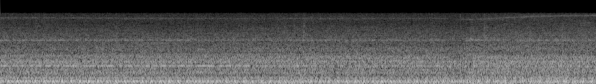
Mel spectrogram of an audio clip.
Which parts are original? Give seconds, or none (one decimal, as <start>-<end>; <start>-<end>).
0.0-2.0; 2.8-6.0

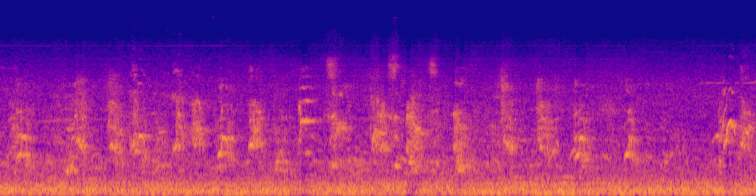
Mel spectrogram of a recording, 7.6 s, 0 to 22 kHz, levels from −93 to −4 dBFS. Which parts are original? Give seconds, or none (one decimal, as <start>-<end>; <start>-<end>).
0.0-0.5; 1.2-2.3; 6.3-7.6

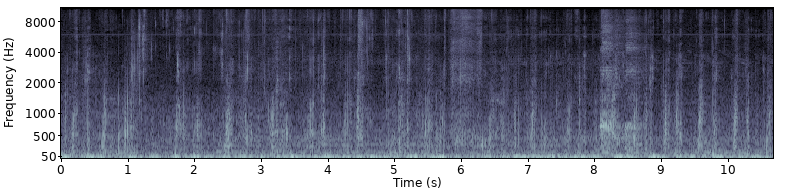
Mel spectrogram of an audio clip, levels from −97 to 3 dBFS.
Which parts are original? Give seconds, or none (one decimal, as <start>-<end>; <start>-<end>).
0.0-1.9; 6.9-10.7

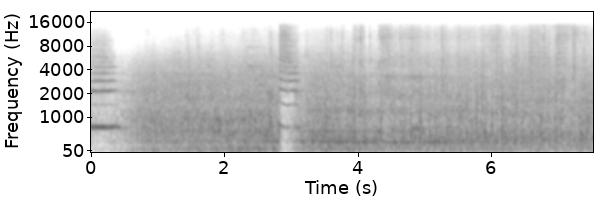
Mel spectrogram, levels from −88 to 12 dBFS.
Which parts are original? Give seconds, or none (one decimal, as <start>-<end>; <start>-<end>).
0.4-1.7

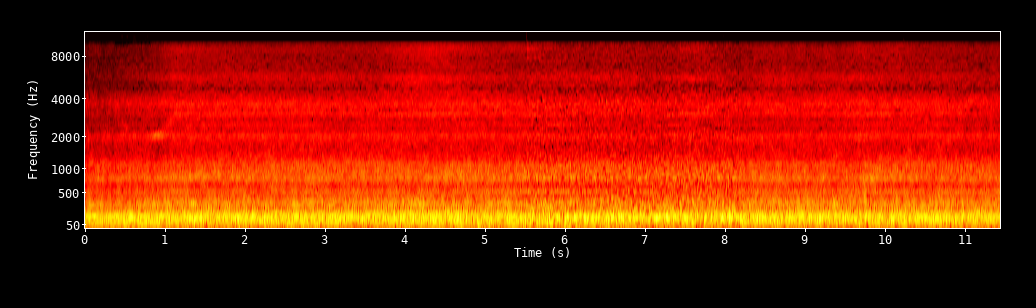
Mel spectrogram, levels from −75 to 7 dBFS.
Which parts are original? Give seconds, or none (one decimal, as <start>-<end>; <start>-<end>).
5.5-8.2

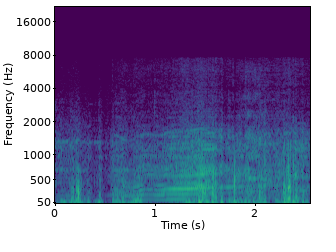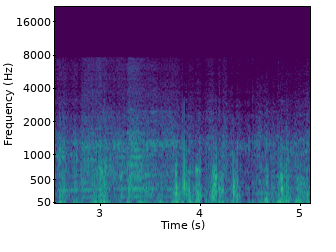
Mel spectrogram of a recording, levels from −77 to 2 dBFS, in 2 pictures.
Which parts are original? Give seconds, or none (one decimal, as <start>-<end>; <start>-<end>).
0.0-1.6

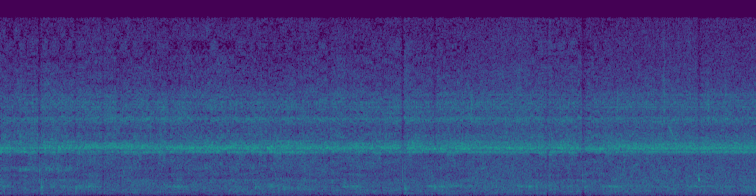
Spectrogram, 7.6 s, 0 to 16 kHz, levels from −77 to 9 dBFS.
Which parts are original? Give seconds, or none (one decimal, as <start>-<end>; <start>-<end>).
4.7-5.3; 6.1-7.6

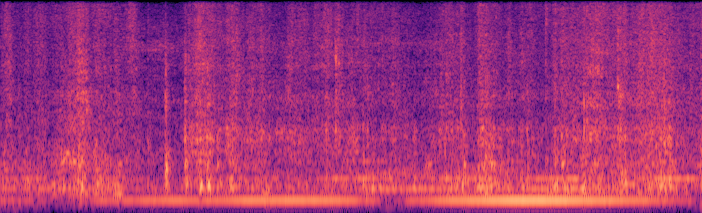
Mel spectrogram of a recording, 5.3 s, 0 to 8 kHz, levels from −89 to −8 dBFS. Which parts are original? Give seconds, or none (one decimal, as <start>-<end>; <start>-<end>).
0.0-5.3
